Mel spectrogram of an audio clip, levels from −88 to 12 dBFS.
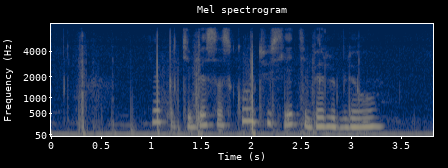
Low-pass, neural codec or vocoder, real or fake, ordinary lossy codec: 7.2 kHz; none; real; MP3, 64 kbps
